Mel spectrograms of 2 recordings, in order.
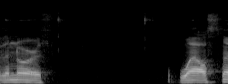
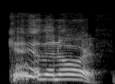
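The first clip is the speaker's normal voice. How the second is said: high, loud announcer call; 12 semitones higher, 5 dB louder than usual. Shown as a demonstration. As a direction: call the team name out big. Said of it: "announcing loadouts".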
